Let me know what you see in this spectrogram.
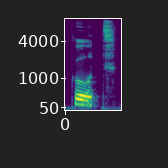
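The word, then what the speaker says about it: gut: word for good is good g u t and that U gives us a long o sound likeing food good good my neighbors are good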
